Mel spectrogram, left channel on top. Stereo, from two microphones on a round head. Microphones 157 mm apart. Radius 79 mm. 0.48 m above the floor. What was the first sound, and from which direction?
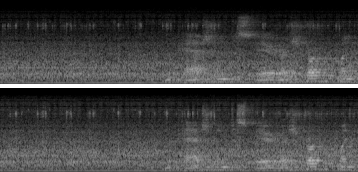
A man speaking, 60° right (ahead or behind).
